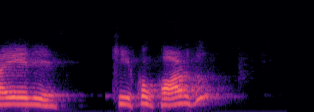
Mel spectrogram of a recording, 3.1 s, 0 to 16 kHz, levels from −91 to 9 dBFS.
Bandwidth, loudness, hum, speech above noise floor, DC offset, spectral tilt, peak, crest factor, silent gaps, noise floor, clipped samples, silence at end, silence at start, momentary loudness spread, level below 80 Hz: 4.1 kHz; -27 LUFS; none; 45 dB; under 0.1%; -9.5 dB/octave; -12 dBFS; 16 dB; none; -71 dBFS; under 0.1%; 0.95 s; 0 s; 11 LU; -72 dBFS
